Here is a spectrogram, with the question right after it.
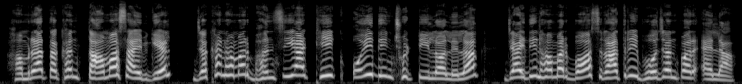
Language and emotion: Maithili, angry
